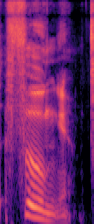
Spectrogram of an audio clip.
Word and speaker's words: Phung: I många av de här fallen ska det nog uttalas fung. P-H-U-N-G.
